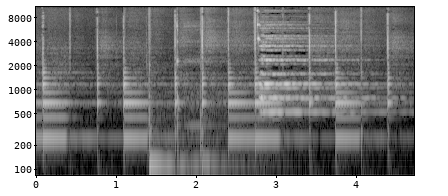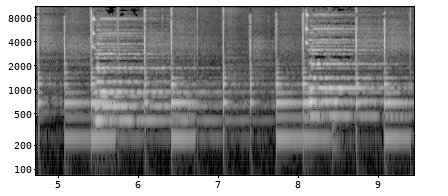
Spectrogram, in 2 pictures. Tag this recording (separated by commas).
Music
